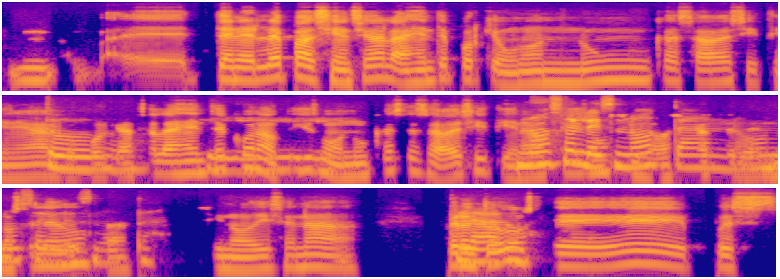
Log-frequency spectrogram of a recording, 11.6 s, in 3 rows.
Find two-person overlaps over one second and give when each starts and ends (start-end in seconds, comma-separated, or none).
4.1-5.7, 6.4-8.6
